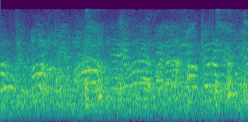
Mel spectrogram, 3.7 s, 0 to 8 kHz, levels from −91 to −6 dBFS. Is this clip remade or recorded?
recorded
